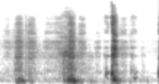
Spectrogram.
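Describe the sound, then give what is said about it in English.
A voice imitates hyperventilating: four quick, breathy huffs in an uneven rhythm, each a short burst of airy noise, fairly loud with brief pauses between. “I'm like, I don't know if I was hyperventilating, but I was something to the effect of.”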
